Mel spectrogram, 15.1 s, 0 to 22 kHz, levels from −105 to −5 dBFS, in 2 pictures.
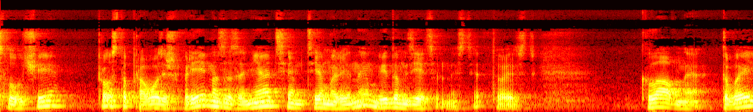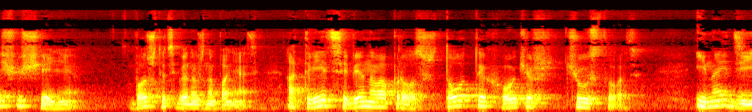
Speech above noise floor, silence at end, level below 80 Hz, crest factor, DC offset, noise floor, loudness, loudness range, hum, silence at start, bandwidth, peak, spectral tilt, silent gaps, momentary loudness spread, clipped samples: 39 dB; 0 s; -54 dBFS; 16 dB; under 0.1%; -55 dBFS; -17 LUFS; 4 LU; none; 0 s; 15.5 kHz; -2 dBFS; -6 dB/octave; none; 10 LU; under 0.1%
